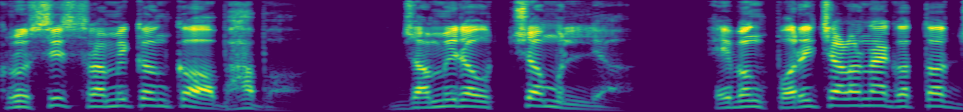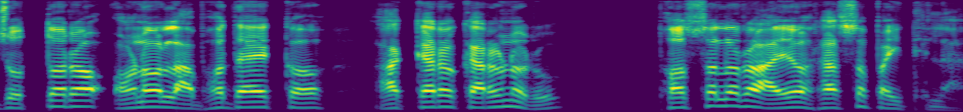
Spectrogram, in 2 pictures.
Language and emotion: Odia, neutral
